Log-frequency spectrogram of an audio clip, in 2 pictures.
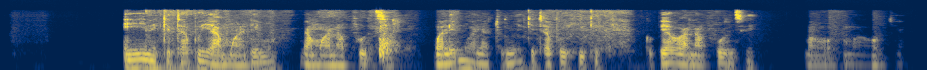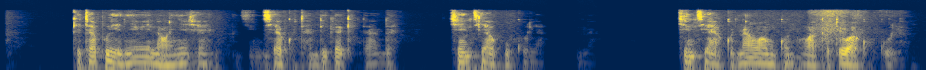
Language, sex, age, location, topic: Swahili, male, 18-24, Nakuru, education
